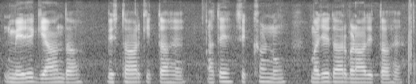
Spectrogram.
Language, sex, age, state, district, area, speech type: Punjabi, male, 18-30, Punjab, Mohali, urban, spontaneous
